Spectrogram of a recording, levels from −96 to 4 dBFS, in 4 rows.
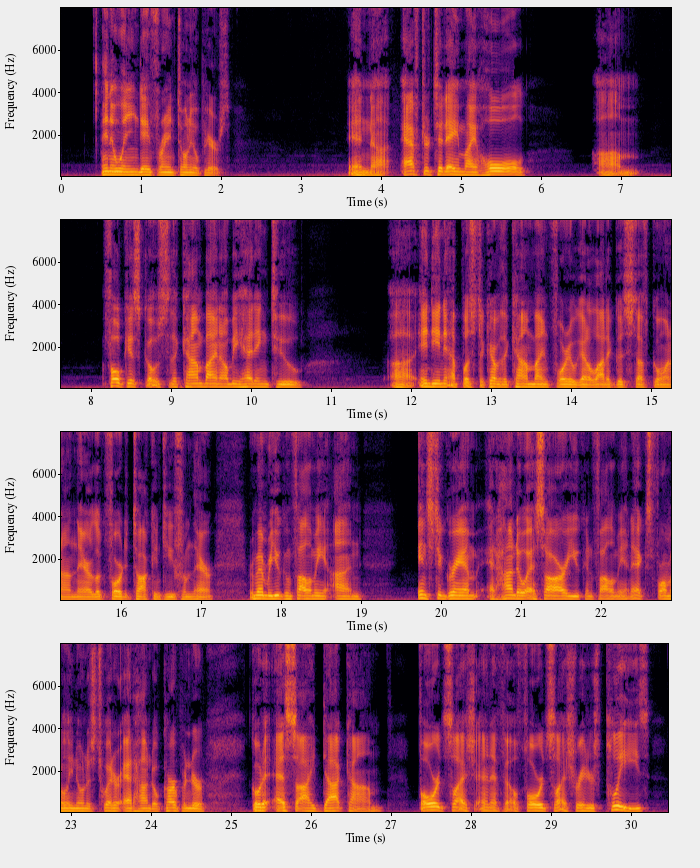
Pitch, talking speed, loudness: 120 Hz, 160 wpm, -16 LUFS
